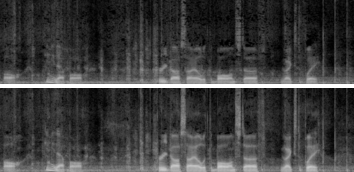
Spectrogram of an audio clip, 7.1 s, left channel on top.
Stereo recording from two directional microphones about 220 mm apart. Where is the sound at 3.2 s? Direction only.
40° right (ahead or behind).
